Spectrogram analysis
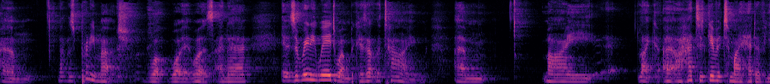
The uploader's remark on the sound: This week's episode is the third act of our Tragic Winter live show which took place at the Hackney Attic in February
